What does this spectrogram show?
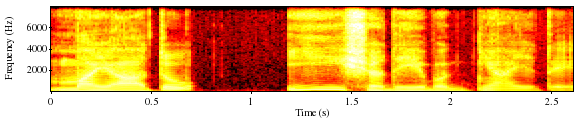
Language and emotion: Sanskrit, neutral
